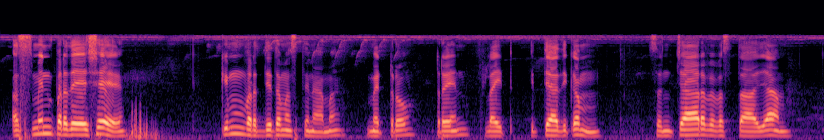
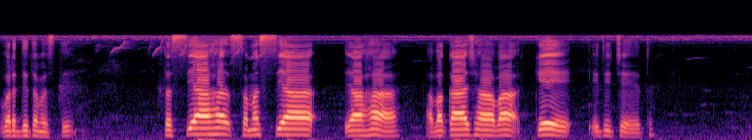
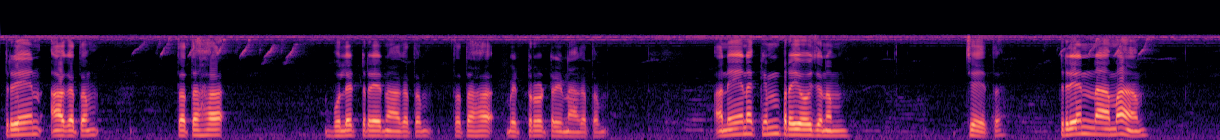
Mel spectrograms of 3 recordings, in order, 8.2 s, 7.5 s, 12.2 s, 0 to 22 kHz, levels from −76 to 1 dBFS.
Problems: constant background noise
